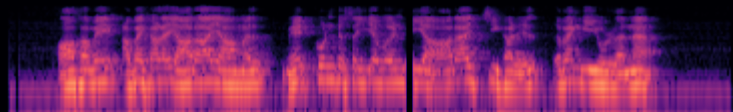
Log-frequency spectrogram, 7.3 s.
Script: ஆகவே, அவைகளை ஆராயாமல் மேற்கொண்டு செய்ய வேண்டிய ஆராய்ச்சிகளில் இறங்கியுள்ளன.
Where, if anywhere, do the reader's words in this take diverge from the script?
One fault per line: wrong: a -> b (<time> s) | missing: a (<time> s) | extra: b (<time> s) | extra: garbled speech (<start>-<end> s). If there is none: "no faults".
no faults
